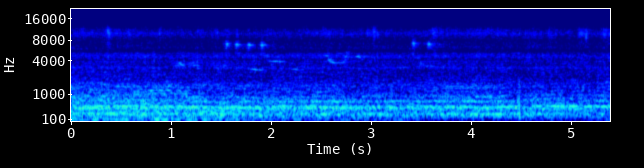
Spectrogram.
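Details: Giant white-tailed bumblebees with smaller honey bees buzzing around rosemary in a Polichnitos village garden, early November 2020 sunshine; an even, continuous humming drone with a few faint high chirps overhead.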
